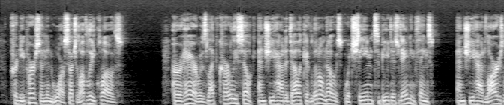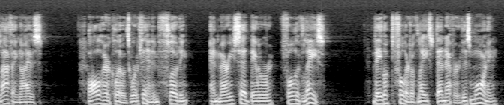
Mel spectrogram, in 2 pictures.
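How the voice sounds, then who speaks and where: A man narrating an audiobook in a brisk, steady storytelling manner. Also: on the low side, rough recording.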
